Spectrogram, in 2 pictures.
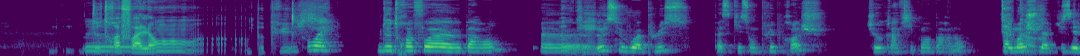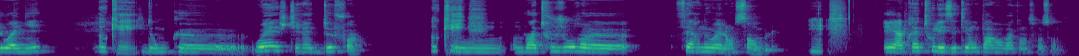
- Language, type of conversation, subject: French, podcast, Comment garder le lien avec des proches éloignés ?
- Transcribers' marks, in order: tongue click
